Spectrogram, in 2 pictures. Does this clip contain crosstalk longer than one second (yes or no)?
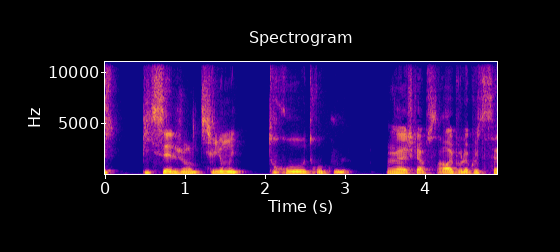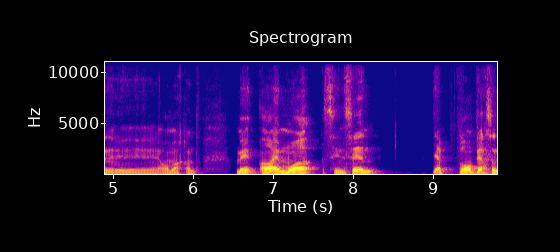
no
